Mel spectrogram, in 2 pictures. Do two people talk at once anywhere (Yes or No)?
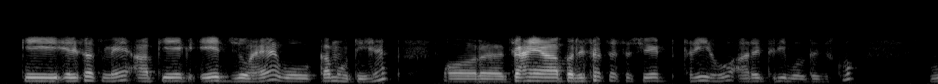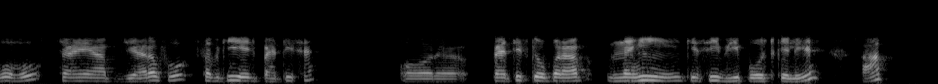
No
